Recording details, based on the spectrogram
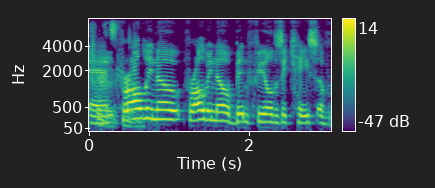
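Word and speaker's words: Bittenfeld: Yeah, no, sorry, that's Bittenfield. Rhymes with Garfield.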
